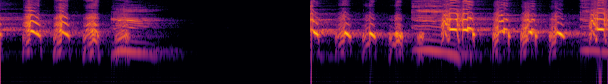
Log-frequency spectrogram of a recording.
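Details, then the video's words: Partridges, Dakkni teetar and young Irani teetar chicks, giving bursts of harsh, rapid chattering notes repeated in quick series, a brief silence splitting two bursts, with short low whistled slurs mixed in. "Dakkni Teetar ki Awaz"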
